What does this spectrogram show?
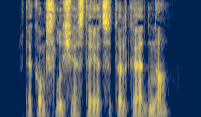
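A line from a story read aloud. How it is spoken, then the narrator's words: Whispered. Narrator (Russian): шепнул он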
